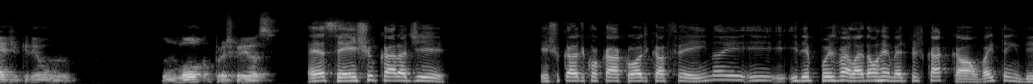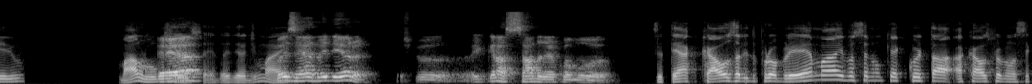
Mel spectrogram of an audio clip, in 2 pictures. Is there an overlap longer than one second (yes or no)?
no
